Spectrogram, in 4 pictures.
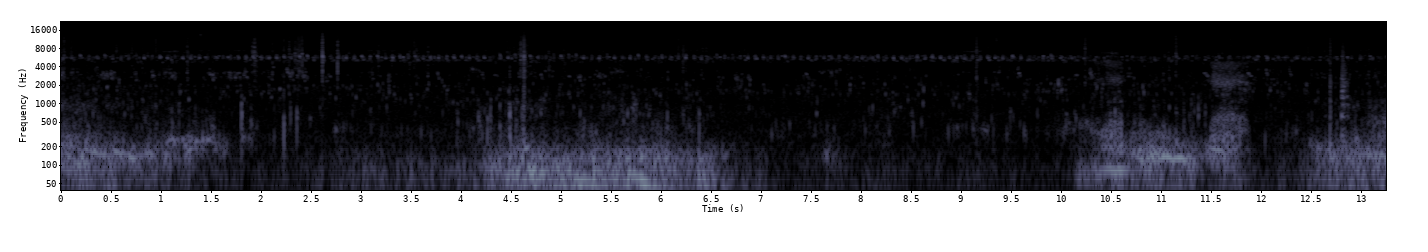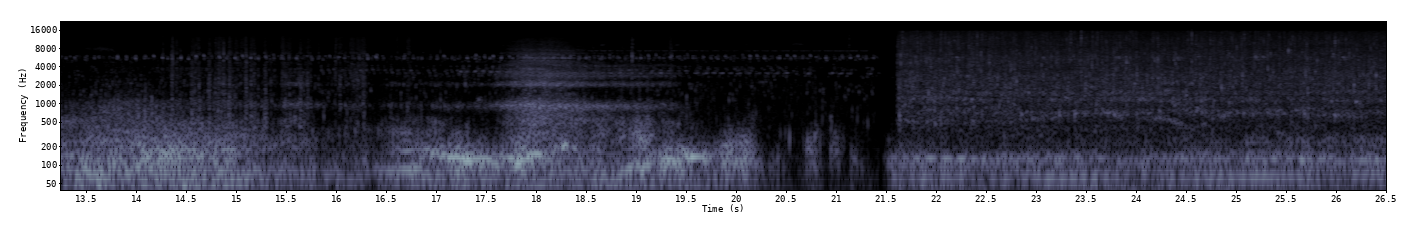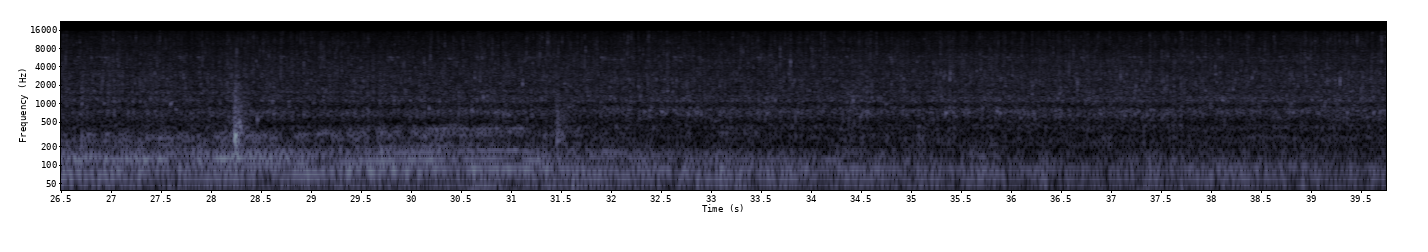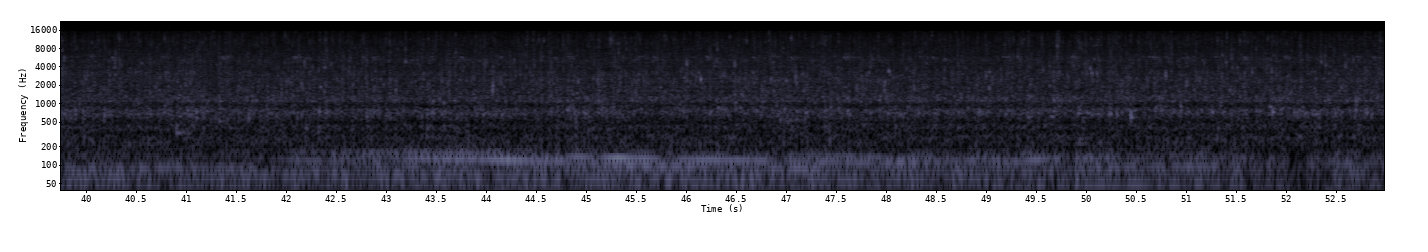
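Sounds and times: hum: 0.0s - 39.3s.

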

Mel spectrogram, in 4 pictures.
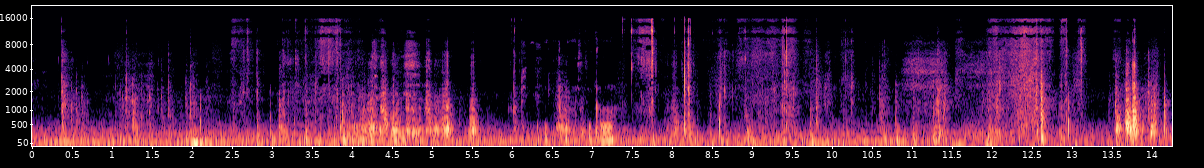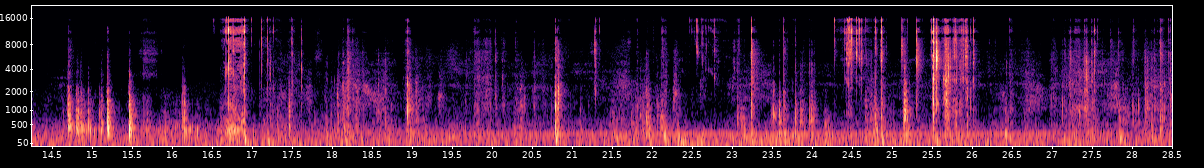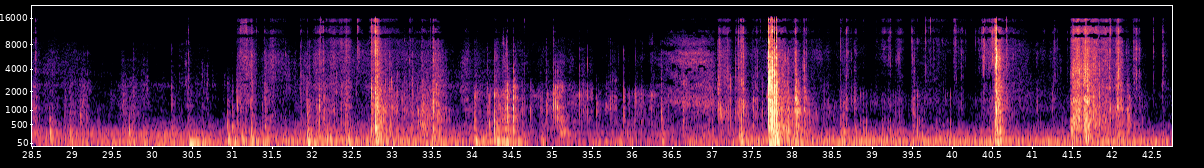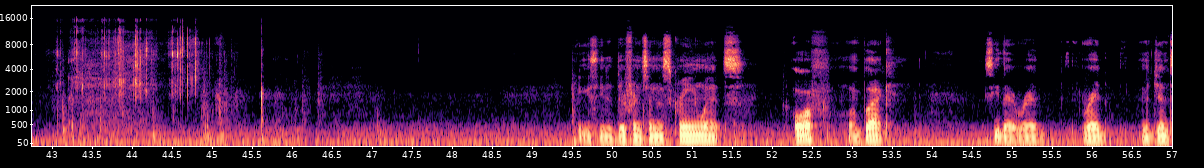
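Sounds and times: packing material rustling: 23.9s - 28.6s, 31.0s - 45.0s.

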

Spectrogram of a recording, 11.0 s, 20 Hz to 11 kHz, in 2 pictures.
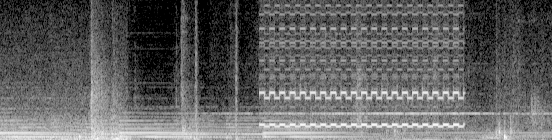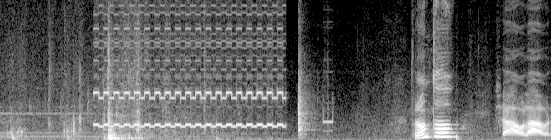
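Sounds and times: electronic telephone ringer trilling: 2.6s - 4.7s, 6.5s - 8.4s.

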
